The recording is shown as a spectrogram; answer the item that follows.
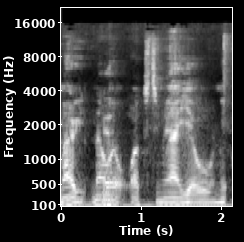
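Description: Only speech: a man talking, with a steady low hum underneath.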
